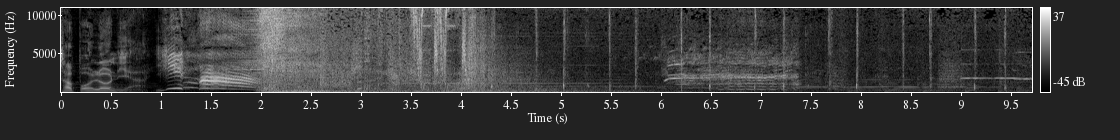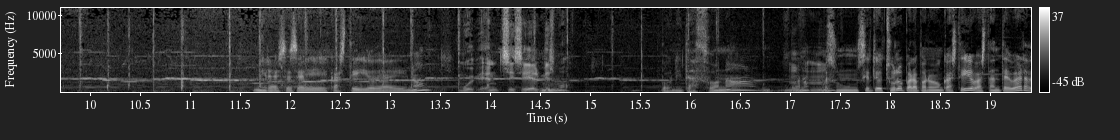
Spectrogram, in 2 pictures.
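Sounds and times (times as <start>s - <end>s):
speech: 0.0s - 1.4s, 2.0s - 4.4s, 11.6s - 14.9s, 15.7s - 19.3s
horse hoof clops: 4.6s - 17.6s
horse neighing: 6.0s - 7.5s.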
